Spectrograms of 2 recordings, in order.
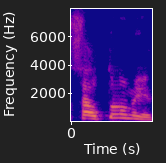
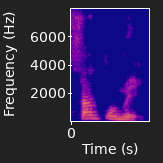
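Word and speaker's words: São Tomé: And you know, it's not Sao Tome, they call it San Tome. That's how they pronounce it there, San Tome.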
